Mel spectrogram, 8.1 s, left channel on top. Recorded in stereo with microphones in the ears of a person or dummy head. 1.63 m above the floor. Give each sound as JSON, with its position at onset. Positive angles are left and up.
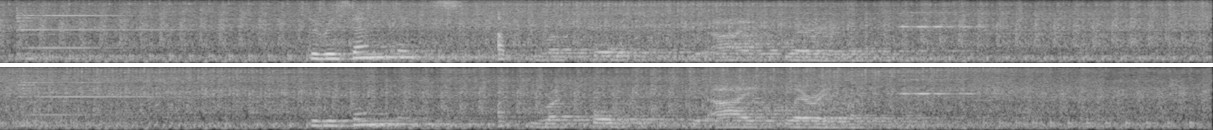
{"t": 0.1, "sound": "a guitar", "side_deg": 20, "distance_m": 4.0}
{"t": 2.1, "sound": "a woman speaking", "side_deg": 45, "distance_m": 0.5}
{"t": 3.5, "sound": "a man speaking", "side_deg": -30, "distance_m": 1.5}
{"t": 6.0, "sound": "a squeak", "side_deg": 15, "distance_m": 1.0}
